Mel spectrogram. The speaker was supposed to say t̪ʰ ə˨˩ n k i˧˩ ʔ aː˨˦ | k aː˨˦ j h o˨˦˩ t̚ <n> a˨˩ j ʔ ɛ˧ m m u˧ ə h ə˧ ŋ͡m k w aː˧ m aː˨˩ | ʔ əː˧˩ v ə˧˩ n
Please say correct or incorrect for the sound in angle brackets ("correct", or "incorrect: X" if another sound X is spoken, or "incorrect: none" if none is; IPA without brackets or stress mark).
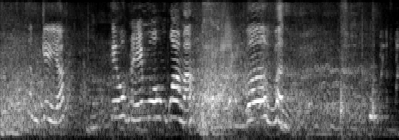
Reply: correct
